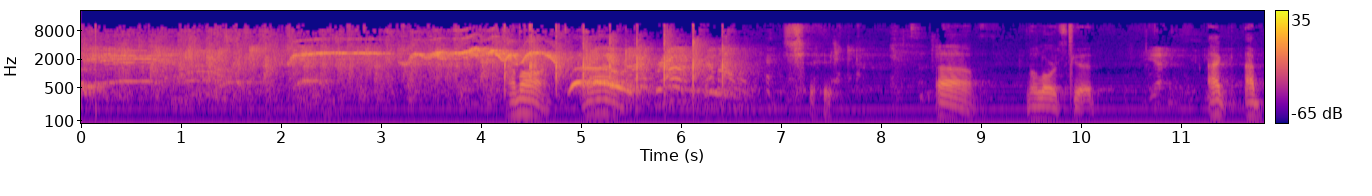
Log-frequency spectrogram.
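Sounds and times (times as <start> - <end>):
audience clapping: 0.0 - 6.8
speech: 4.3 - 6.5, 8.6 - 11.8.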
